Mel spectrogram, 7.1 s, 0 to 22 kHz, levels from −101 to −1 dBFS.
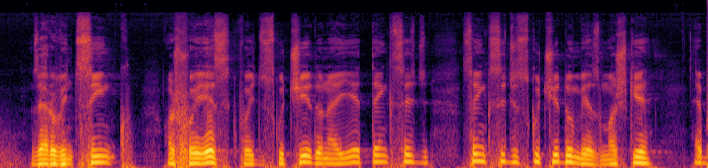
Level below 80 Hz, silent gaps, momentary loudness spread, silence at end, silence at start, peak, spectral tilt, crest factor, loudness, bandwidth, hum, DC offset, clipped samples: -40 dBFS; none; 13 LU; 0 s; 0.3 s; -4 dBFS; -7.5 dB/octave; 16 dB; -19 LUFS; 15 kHz; none; under 0.1%; under 0.1%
